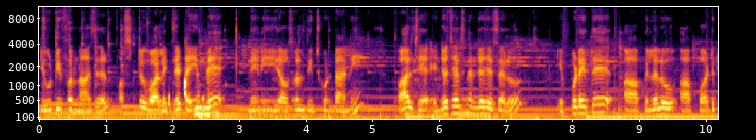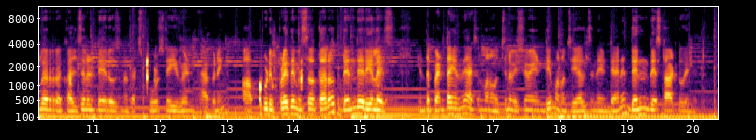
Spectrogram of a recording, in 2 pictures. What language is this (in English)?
Telugu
